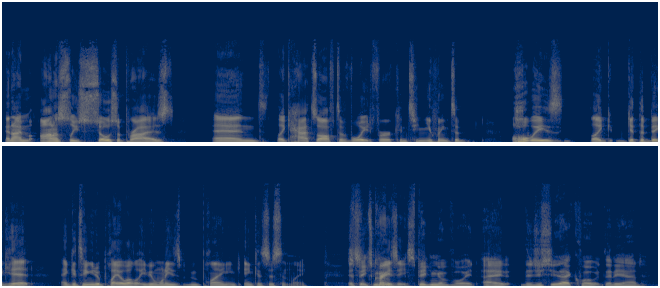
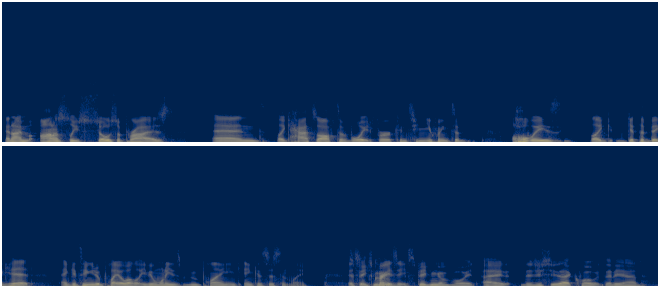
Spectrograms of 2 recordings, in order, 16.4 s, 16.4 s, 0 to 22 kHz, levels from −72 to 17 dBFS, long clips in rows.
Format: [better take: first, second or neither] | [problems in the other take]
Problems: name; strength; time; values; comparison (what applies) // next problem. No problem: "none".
first | muffled; very; fading above 1.5 kHz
